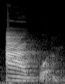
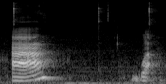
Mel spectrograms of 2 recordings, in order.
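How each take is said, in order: First: Said in the usual way. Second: "Água" in two separate syllables, Á, pause, gua; split into syllables. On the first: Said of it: "como é a separação dela". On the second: Shown as a demonstration. Teacher showing pupils how to divide a word, "Água" split as Á - gua. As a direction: say "Água" slowly syllable by syllable, with a clear break after Á. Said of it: "eu separei aqui".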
